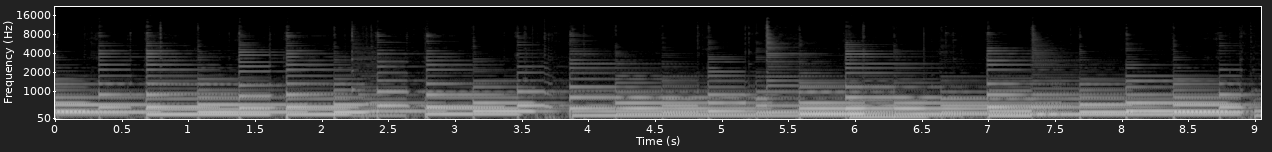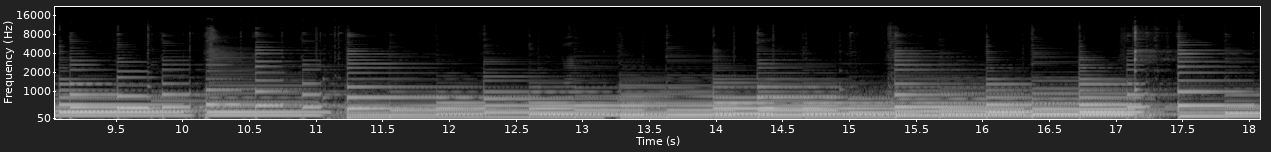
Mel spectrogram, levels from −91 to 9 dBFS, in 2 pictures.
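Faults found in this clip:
Nothing stood out on listening; no findings to log for this clip.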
